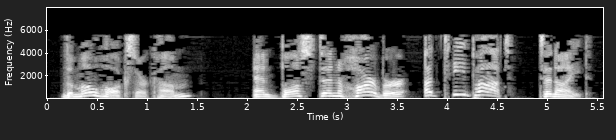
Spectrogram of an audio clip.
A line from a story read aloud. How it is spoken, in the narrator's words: a group of people who shouted out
